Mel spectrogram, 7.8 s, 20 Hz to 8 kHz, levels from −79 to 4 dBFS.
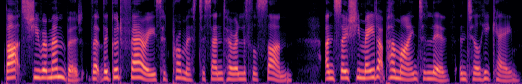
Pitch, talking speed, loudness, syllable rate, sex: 215 Hz, 205 wpm, -20 LUFS, 4.9 syllables/s, female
